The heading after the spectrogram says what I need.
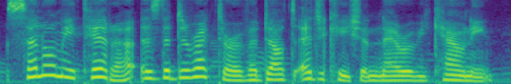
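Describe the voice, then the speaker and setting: A woman's voice: medium pitch, big pitch swings, quick pace, warm tone. A woman narrating a scripted news report.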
